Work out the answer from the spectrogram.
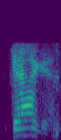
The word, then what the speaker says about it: Dagen: Is that how you pronounce it? Is it Dagen? Dagen? Dagen, like dragon without Dagen.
